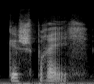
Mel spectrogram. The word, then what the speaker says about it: Gespräch: Acuérdate que los dos puntos La diéresis encima de la A se pronuncia como una E. Das Gespräch.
